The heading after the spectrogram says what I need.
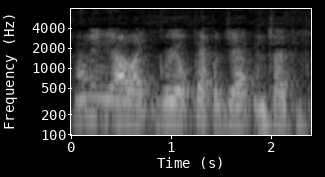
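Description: A man's voice: on the high side, fast talker, soft background music. A man hosting a mukbang, chewing with his mouth full as he talks casually to his viewers. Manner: relaxed, talks straight to his audience. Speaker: mukbang host. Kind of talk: casual eating chat with viewers. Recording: roomy echo, faint background hum.

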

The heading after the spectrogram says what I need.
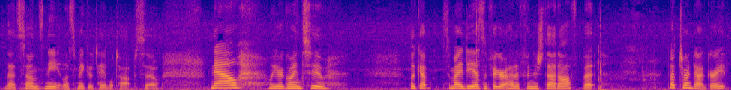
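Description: A woman's voice: fairly high pitch, slight background noise. A middle-aged woman chatting casually through a home-renovation vlog, upbeat and rambling with ums. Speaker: family vlogger. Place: small lake house, indoors and in the yard. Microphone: handheld camera at arm's length.

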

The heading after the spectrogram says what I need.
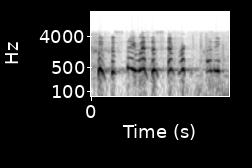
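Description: Very high, giggly woman news anchor. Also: lo-fi sound. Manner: giggly, cracking up. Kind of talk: live news broadcast.

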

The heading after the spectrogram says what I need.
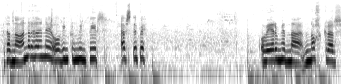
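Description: Host, woman, higher voice, chatty poolside tour, light music under it. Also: darkish tone. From Iceland. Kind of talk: casual tour chat. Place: outdoor apartment courtyard by a pool.

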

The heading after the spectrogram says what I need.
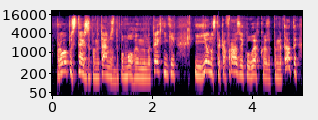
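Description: A man teaching a casual video lesson as an English teacher, explaining slowly and often checking in with the listener. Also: sits high, animated, dark tone.

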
